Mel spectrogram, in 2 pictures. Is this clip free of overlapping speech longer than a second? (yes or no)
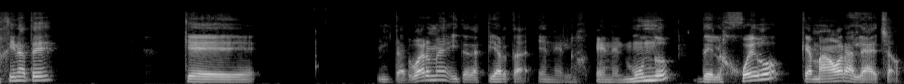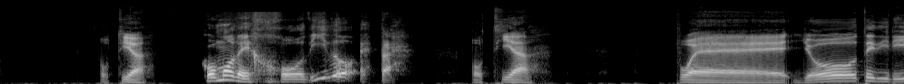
yes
